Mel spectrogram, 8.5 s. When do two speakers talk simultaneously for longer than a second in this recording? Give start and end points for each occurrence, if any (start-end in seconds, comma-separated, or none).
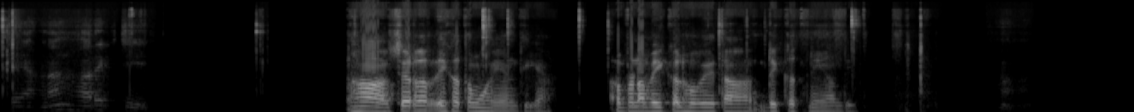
none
